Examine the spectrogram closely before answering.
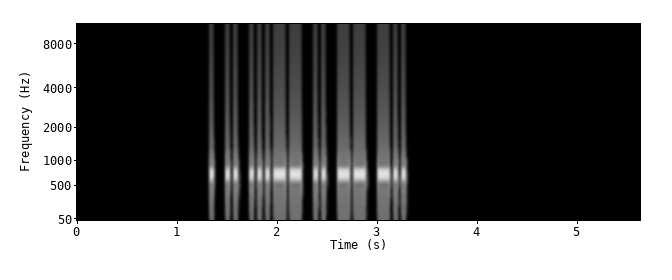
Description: Morse code, heard as a keyed tone, about 31 wpm, 700 Hz. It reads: EI3IMD
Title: DXCC-100 Call Signs - 6 Characters - Repeated 2x - 30wpm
